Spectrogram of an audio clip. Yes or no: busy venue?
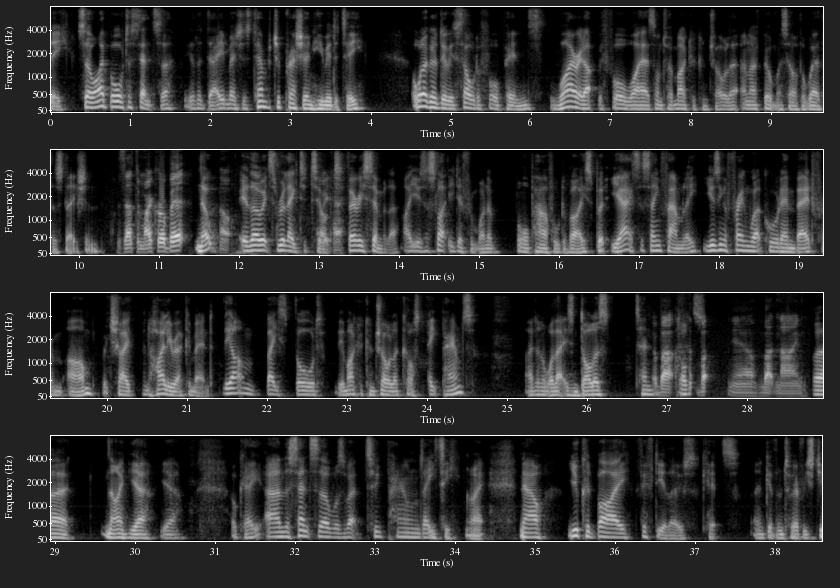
no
